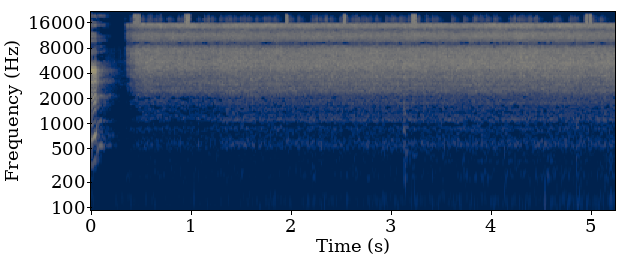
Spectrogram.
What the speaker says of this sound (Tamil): இப்போ நம்ம வெங்காயத்தை போட்டுடலாங்க.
